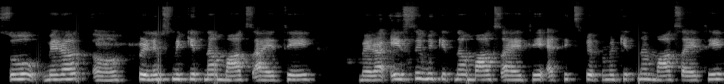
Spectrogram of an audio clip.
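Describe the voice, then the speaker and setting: Her fairly high voice comes in a non-native accent, as this woman speaks with monotone, flat intonation. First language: not Hindi (speaking Hindi). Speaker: civil service exam topper, officer. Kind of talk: talk to exam aspirants. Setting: live online interaction. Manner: halting, many fillers; mixes Hindi and English.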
